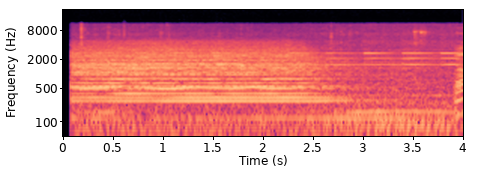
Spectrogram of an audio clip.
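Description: Air horn of a BNSF diesel freight locomotive blowing one long, loud blast that fades about two and a half seconds in, as the train approaches. The locomotives' engines keep up a steady low drone beneath it.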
